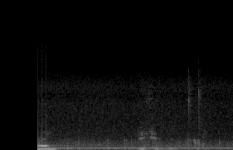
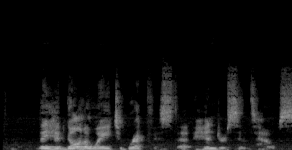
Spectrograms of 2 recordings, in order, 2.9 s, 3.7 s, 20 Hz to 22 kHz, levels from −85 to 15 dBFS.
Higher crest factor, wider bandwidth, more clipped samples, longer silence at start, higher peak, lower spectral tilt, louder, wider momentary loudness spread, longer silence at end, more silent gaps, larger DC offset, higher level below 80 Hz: about the same, 20 dB vs 18 dB; about the same, 12.5 kHz vs 11.5 kHz; neither; about the same, 0.45 s vs 0.5 s; second, -20 dBFS vs -8 dBFS; about the same, -5.5 dB/octave vs -4.5 dB/octave; second, -39 LUFS vs -25 LUFS; about the same, 15 LU vs 13 LU; about the same, 0 s vs 0 s; neither; neither; about the same, -70 dBFS vs -68 dBFS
